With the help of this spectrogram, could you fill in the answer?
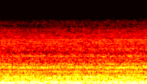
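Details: Furnace after service of a noise call with a seized inducer motor and cracked heat exchanger: steady, even low hum over airflow rush, no rattle or rubbing, after the blower motor was elevated with a tie wrap; some air leakage heard.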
